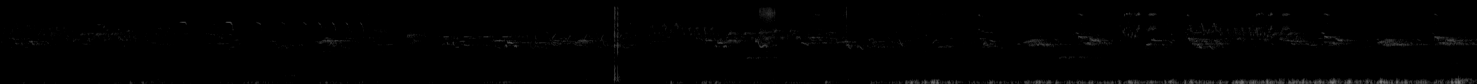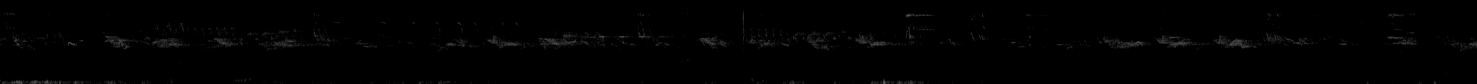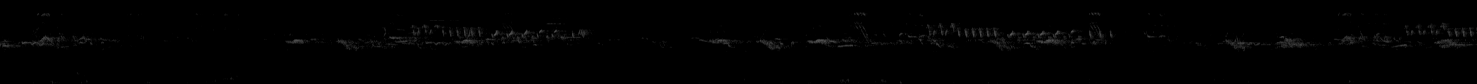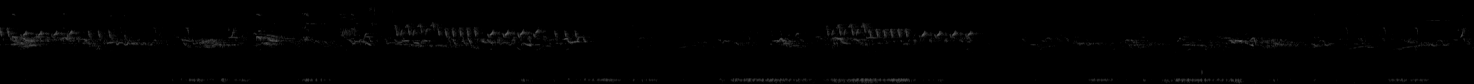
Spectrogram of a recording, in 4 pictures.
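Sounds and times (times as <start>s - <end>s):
small birds chirping: 0.0s - 59.0s.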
